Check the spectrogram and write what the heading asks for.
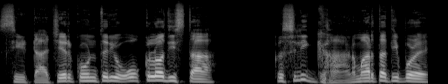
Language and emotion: Goan Konkani, disgusted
